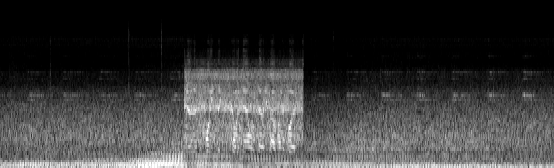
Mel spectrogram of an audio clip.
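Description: A diesel train engine rumbles steadily as the train approaches.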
